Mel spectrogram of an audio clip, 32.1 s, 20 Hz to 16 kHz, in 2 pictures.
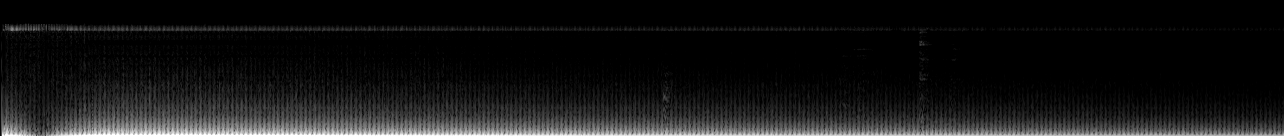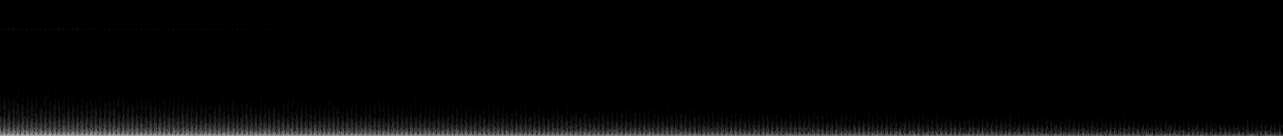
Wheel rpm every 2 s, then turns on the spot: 0, 0, 0, 0, 0, 0, 0, 0, 0, 0, 0, 0, 0, 0, 0, 0.
none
